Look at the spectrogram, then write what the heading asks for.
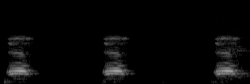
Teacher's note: it's a very flat F2 curve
